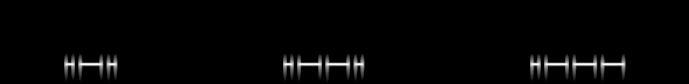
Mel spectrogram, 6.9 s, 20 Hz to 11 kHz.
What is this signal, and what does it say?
Morse code, heard as a keyed tone, about 17 wpm, spaced as for 5 wpm, 700 Hz. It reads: RPJ
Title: USA Call Signs - 5 Characters - 8x Character Spacing - 17wpm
